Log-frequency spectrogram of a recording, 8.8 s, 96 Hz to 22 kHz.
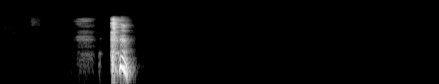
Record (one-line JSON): {"cough_length": "8.8 s", "cough_amplitude": 28956, "cough_signal_mean_std_ratio": 0.14, "survey_phase": "alpha (2021-03-01 to 2021-08-12)", "age": "65+", "gender": "Female", "wearing_mask": "No", "symptom_none": true, "smoker_status": "Never smoked", "respiratory_condition_asthma": false, "respiratory_condition_other": false, "recruitment_source": "REACT", "submission_delay": "1 day", "covid_test_result": "Negative", "covid_test_method": "RT-qPCR"}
